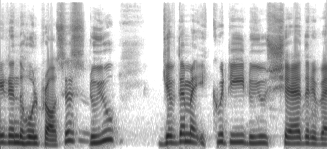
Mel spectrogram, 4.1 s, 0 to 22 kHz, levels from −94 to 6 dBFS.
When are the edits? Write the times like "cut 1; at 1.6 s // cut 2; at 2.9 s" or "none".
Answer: none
